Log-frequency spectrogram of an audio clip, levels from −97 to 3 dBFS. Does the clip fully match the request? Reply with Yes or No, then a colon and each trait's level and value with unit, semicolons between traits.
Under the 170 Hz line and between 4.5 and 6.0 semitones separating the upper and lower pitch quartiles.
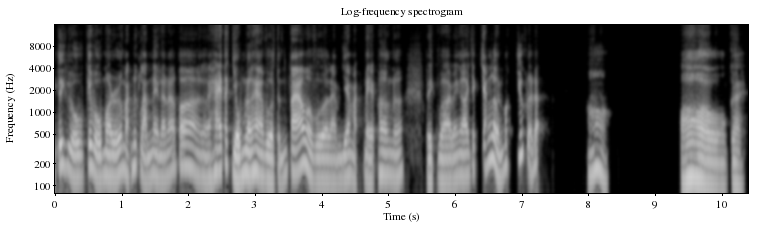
Yes: low, 135 Hz; average, 5.0 semitones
